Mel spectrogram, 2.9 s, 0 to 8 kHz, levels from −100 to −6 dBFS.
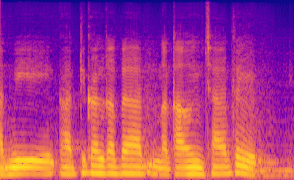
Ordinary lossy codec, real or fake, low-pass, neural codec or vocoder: none; fake; none; codec, 16 kHz, 0.5 kbps, X-Codec, HuBERT features, trained on general audio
